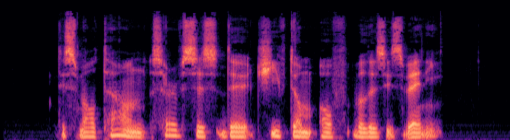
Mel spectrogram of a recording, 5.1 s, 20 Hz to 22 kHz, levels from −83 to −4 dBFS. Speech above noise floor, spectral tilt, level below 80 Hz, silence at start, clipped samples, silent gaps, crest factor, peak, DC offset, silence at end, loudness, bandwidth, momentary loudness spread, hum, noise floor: 45 dB; -4.5 dB/octave; -48 dBFS; 0.6 s; under 0.1%; none; 18 dB; -2 dBFS; under 0.1%; 0.7 s; -18 LUFS; 15.5 kHz; 5 LU; none; -63 dBFS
